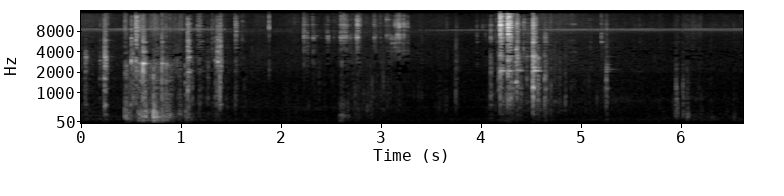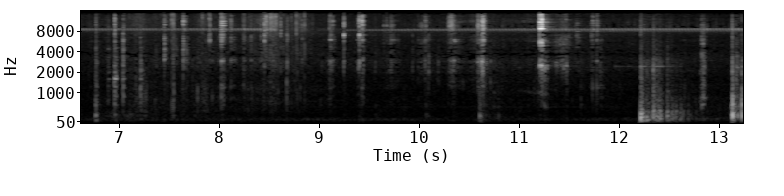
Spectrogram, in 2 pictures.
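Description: Light metallic clinks and rattles of EG4 BrightMount aluminium rack parts and bolt hardware being handled, with a denser clatter about four seconds in and a dull thump near the end.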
